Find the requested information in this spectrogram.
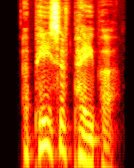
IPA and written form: ə piːs ɒv ˈpeɪpə (a piece of paper)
